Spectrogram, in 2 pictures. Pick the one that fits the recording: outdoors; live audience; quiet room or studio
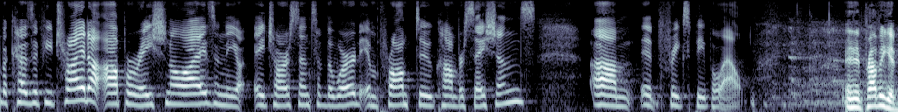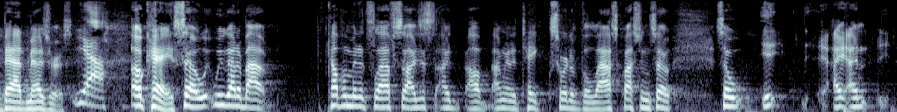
live audience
